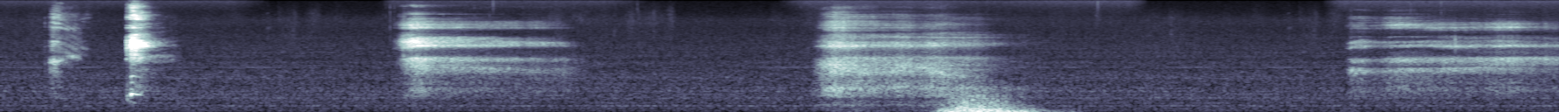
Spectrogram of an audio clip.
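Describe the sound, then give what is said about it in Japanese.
A few slow, airy breaths blown straight into a microphone, one heavier exhale adding a low rumbly puff, with faint clicks at the start and quiet hiss between breaths; no one speaks. “私の吐息なんかも聞きたいですか？”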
